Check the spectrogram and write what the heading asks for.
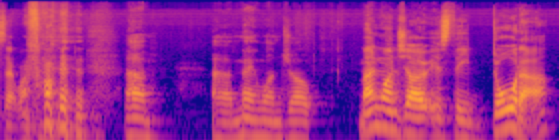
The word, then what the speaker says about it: Meng Wanzhou: You pronounce that one for me. Meng Wanzhou.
